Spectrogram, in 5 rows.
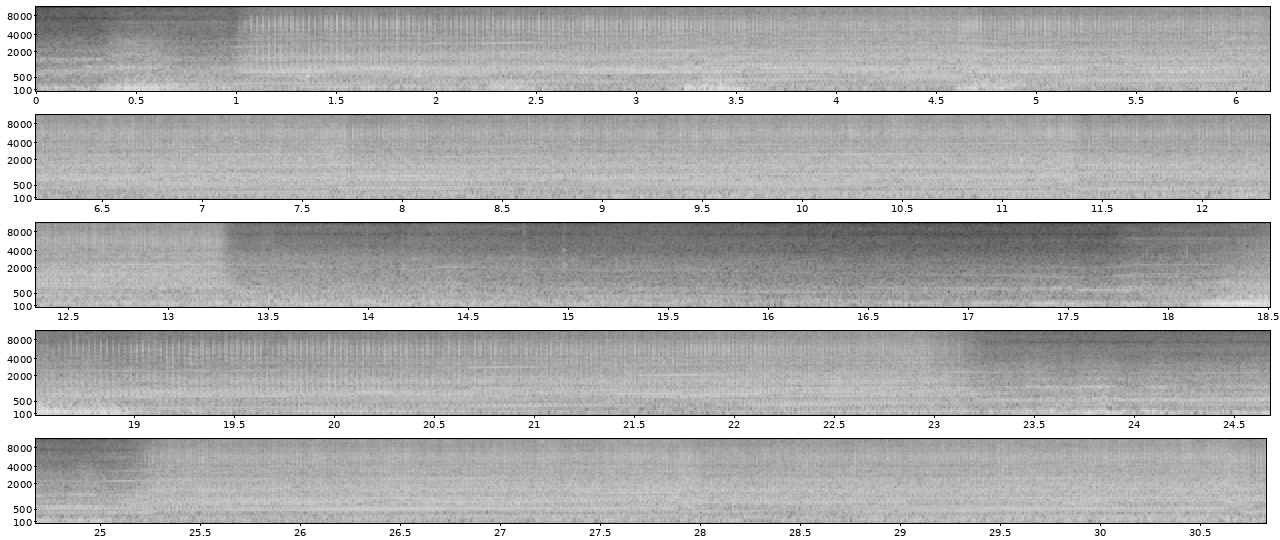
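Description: Supercharged 6.2-litre LT4 V8 of a 2017 Camaro ZL1 pulling hard at full throttle, its pitch climbing through a string of upshifts of the 10-speed automatic. It drops back sharply about 13 seconds in as the driver lifts, with a loud thump about 18 seconds in, then pulls hard twice more.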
